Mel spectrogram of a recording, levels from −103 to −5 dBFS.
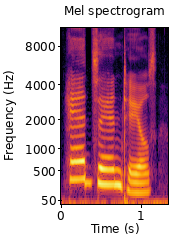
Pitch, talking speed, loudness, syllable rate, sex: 245 Hz, 135 wpm, -15 LUFS, 2.9 syllables/s, female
